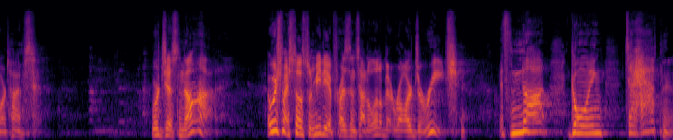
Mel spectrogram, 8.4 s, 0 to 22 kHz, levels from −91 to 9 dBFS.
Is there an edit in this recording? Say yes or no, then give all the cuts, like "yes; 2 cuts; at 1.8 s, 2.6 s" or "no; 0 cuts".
yes; 1 cut; at 6.2 s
